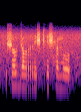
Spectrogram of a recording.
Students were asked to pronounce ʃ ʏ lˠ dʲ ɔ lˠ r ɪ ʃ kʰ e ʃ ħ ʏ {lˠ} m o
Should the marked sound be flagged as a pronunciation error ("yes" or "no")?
yes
